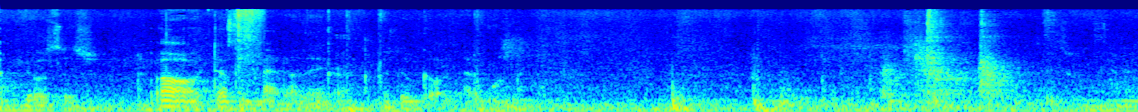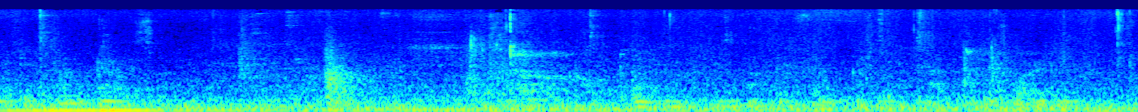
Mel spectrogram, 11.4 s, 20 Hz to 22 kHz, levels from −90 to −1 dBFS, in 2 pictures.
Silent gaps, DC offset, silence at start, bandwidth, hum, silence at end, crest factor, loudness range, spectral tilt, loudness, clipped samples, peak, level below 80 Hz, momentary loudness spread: none; under 0.1%; 0 s; 16.5 kHz; none; 0 s; 24 dB; 5 LU; -5 dB/octave; -41 LUFS; under 0.1%; -16 dBFS; -48 dBFS; 10 LU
